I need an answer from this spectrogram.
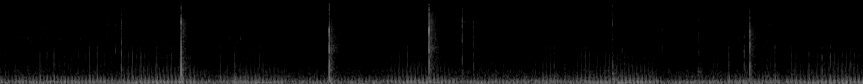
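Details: Sleeping domestic cat purring softly beside a fireplace: a steady, low rumbling purr in rhythmic waves, with sharp pops and crackles from the burning fire scattered throughout.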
